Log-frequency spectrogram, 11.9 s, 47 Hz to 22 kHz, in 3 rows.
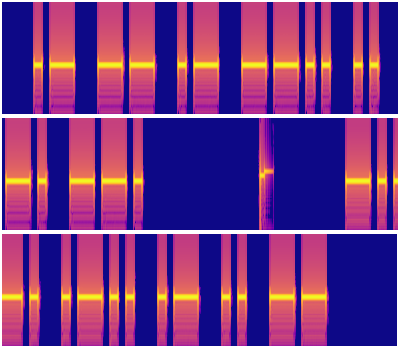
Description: Morse code, heard as a keyed tone, about 15 wpm, 700 Hz. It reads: AMAZING CLAIM
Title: Sentences from Top 1500 Words - New Word Drill - 15wpm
